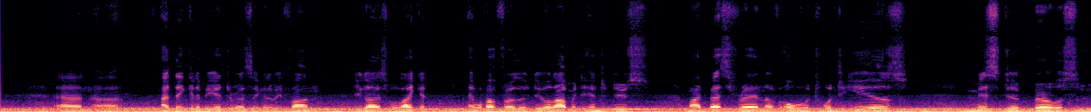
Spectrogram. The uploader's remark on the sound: Conversation on the beach. From time to time I will record our outings to save our thoughts a latee time.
